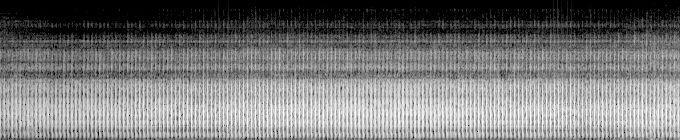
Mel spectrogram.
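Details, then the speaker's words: Steady raspy buzz with fast regular ticking, about three or four a second, over a vintage radio receiver under repair; outside interference, suspected to come from nearby switch-mode power supplies, not confirmed. "something interfering here but I suspect it's um it could be any of these switch mode power supplies down here"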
